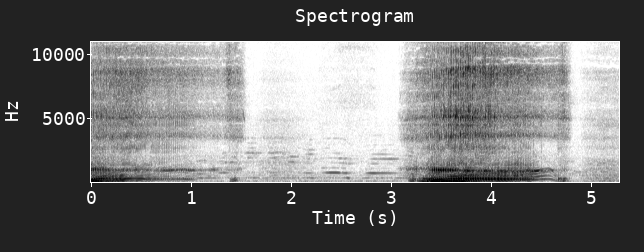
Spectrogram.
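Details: Two loud, rattling snores with a quiet exhale between them, in a small room.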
